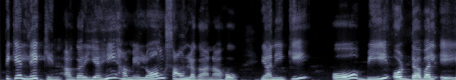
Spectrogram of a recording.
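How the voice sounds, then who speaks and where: A woman's voice: high voice, fairly bright tone, no echo, studio quality. A woman teaching a beginners' language lesson, explaining step by step and often checking that learners follow.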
